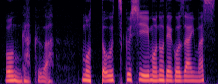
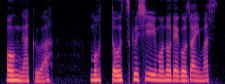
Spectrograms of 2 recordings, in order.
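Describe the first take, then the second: First: Put-on very old man. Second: Put-on louder, firmer old man's voice; the old master's words ringing out. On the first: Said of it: "耳元ではっきりこうささやくのを聞いた". (老人がゆっくりささやくように) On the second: 老人の言葉が再び響く. (老人の声、はっきりと強く) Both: A narrator's reading.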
